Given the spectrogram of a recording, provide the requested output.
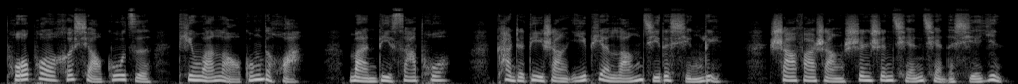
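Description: A woman narrating a first-person family story in a steady, firm reading voice. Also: lowish voice, no room sound, clean studio sound.

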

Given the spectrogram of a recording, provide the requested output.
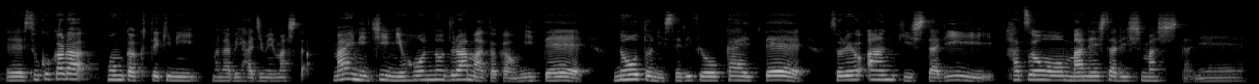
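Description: Young native-English woman, cheerful teacher voice, models phrases slowly and clearly. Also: lowish voice, fairly bright tone. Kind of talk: friendly video lesson with demonstrations.

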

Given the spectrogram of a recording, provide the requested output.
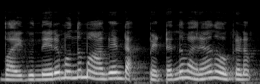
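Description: A woman voicing a young man in a told story, curt at first, then gentle and teasing. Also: a little high, fairly quick, highs cut off, close to an everyday voice.

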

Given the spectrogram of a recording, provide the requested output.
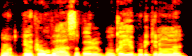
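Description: A man plays a spoiled, hot-tempered rich young man in a cartoon drama who mocks whoever he speaks to. The words tumble out very fast in a darkish tone, through a dull, dry lo-fi sound. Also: medium pitch, a little mellow, no room sound, close to an everyday voice. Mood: scornful. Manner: scornful, mocking. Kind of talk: cartoon voice acting.

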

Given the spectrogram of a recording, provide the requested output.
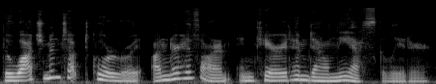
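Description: A woman reading a children's picture book aloud with a lilting, expressive storytelling manner. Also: on the low side, moderate pace, creaky, breathy edge. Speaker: storybook reader.

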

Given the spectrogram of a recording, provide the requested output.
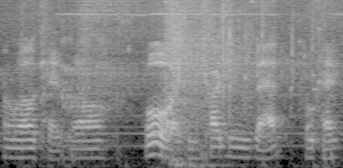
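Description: A man's voice: mid-range voice, flat delivery, moderate pace, background noise. A young man giving casual, rambling gameplay commentary as a let's play host. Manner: chatty, rambling, easily amused. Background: game music.

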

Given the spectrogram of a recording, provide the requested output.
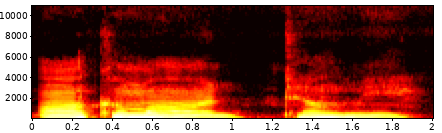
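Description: A chatty, pushy storybook pal, read aloud by a woman. He rambles along, trailing off and starting over, at a slow pace and middle pitch. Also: fairly even intonation, muffled recording.

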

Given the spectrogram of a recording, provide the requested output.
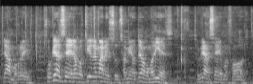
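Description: Brief: Argentine Rioplatense male streamer, slangy and chatty, bright voice, faint game music underneath. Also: on the high side, a little fast. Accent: Argentine Rioplatense Spanish. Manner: slangy, chatty, talks to chat while gaming. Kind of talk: casual live-stream chat.

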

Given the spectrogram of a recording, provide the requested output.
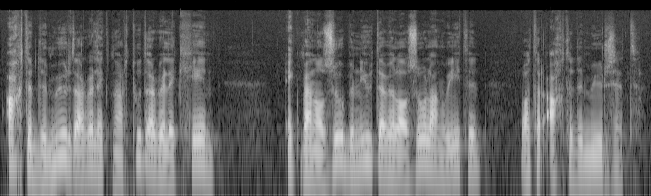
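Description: A man's voice: fairly low pitch, expressive, moderate pace, mellow. A man voicing a small, curious female mouse in a storybook reading, eager and wondering.

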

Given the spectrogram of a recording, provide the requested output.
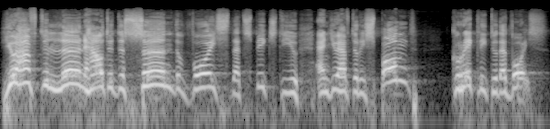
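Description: A South African man preaching a sermon, moving between loud shouts and hushed, dropping asides. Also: very high-pitched, expressive, measured pace, creaky. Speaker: pastor.

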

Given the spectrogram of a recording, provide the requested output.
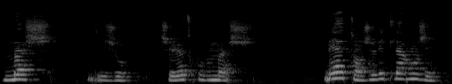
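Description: A woman's voice: mid-range voice, a little slow, a little mellow, natural voice. A woman reading a storybook aloud, voicing a naughty little male duckling in a sulky, cheeky way. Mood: mischievous. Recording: echoey room, distant mic.

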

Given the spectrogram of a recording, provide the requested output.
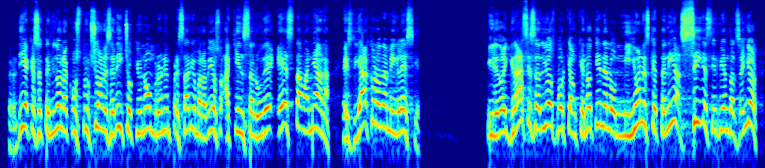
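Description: This pastor's very high voice is animated and quick as he preaches a sermon in a church sanctuary. He has a Salvadoran accent, jokes in a folksy way and acts out the voices of people he quotes.

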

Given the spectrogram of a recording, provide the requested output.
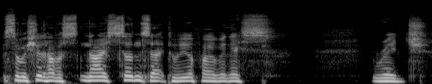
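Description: A man's voice: fairly high pitch, normal speed, no echo. A young man, chatting casually as he vlogs from his campervan and the lakeshore into an action camera. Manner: relaxed, chatty, thinking aloud. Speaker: travel vlogger. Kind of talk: casual vlog narration.

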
